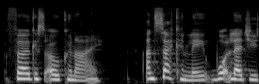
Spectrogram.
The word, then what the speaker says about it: Fergus O'Conaill: Firstly, how do I pronounce Fergus Okana? And secondly, what led you to writing? Well, it's pronounced Fergus Okonnell.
